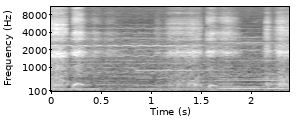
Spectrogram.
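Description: Soft dramatic background score of held low notes, with a sharp intake of breath right at the start and quiet breathing over the music.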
